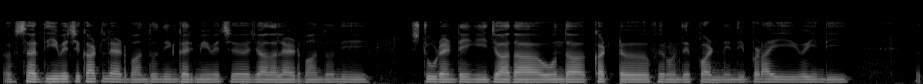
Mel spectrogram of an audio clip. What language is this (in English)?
Dogri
